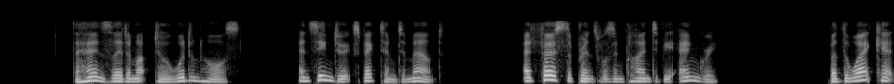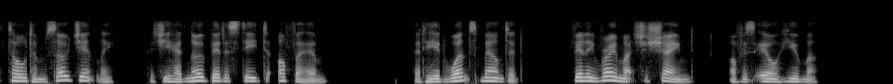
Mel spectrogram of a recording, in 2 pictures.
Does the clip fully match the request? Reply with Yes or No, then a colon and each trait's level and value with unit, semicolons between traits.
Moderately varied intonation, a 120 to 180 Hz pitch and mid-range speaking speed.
Yes: average, 4.6 semitones; medium, 140 Hz; average, 185 wpm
